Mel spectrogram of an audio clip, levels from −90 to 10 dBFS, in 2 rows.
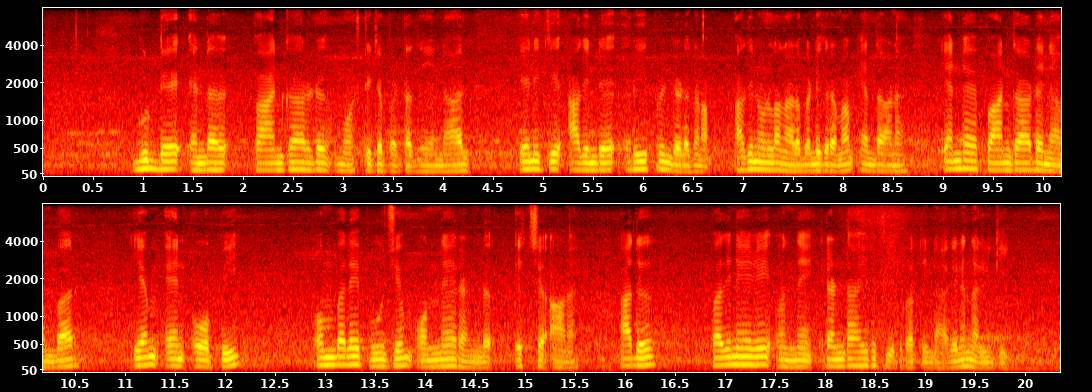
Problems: constant background noise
